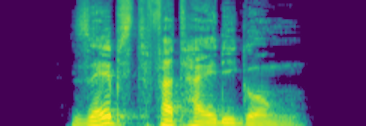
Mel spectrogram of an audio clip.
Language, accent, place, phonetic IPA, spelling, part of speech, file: German, Germany, Berlin, [ˈzɛlpstfɛɐ̯ˌtaɪ̯dɪɡʊŋ], Selbstverteidigung, noun, De-Selbstverteidigung.ogg
- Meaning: self-defense, self-defence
